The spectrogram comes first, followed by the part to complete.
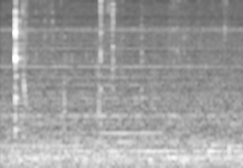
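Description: Metal fork clicking against a china plate as it cuts into a soft cake: one sharp click just after the start and two lighter ones about a second in, over faint background music.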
